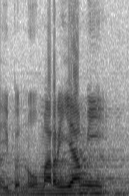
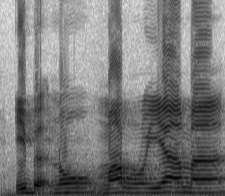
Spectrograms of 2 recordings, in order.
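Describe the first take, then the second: First: The name ends with an 'i' vowel. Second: The name ends with an 'a' vowel. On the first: The speaker calls it wrong. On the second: The speaker calls it right.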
